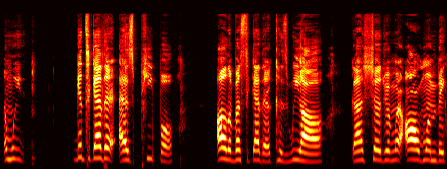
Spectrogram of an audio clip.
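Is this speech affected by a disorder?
Yes: cerebral palsy.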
